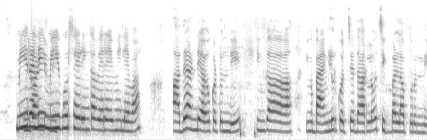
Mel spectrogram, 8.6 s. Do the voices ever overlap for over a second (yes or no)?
no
